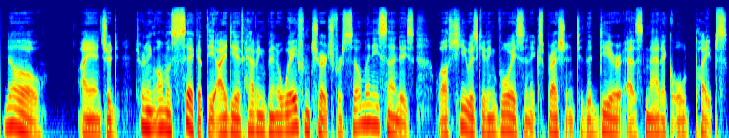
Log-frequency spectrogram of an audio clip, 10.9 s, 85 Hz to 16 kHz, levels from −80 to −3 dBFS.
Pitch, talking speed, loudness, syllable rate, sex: 100 Hz, 175 wpm, -19 LUFS, 5.0 syllables/s, male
